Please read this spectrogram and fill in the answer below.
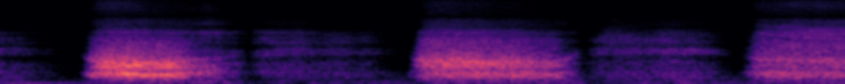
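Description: Heavy, labored breathing of a man doing push-ups: three loud breaths about a second and a half apart, each followed by a quieter one, from the strain of a fast two-minute push-up test.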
